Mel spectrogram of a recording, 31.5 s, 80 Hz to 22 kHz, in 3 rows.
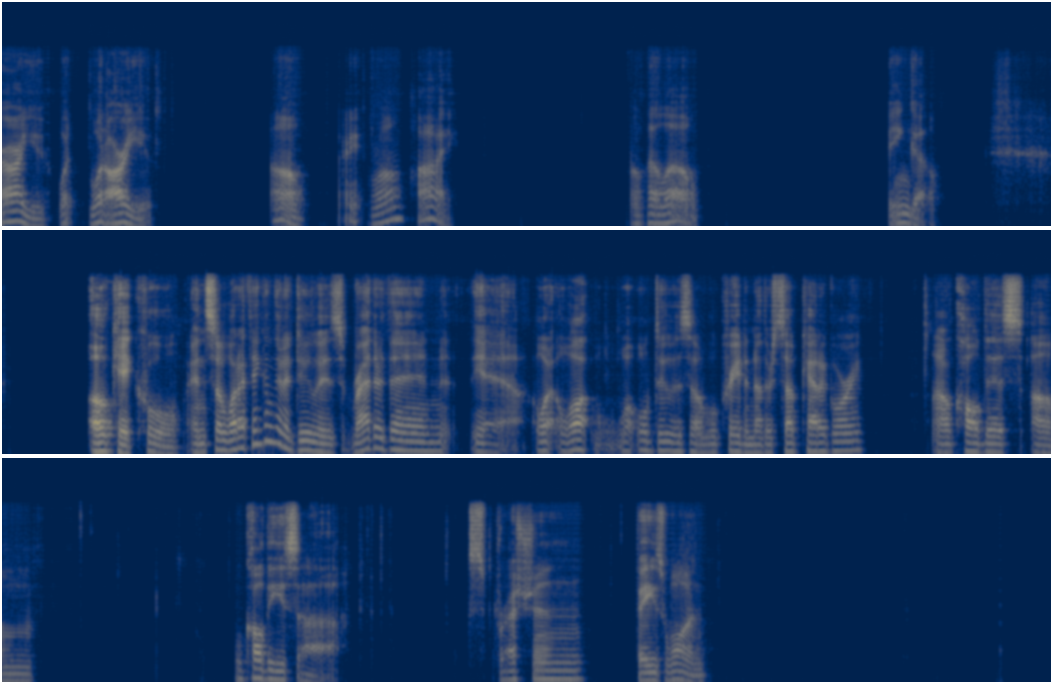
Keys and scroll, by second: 0.8 super+-, 3.5 super+x, 6.1 super+v, 24.2-28.4 typing, 29.8 Return.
